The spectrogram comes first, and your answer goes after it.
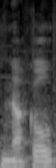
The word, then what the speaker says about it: Knuckle: Yes, I know it's pronounced Knuckle, but Knuckly is funnier.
